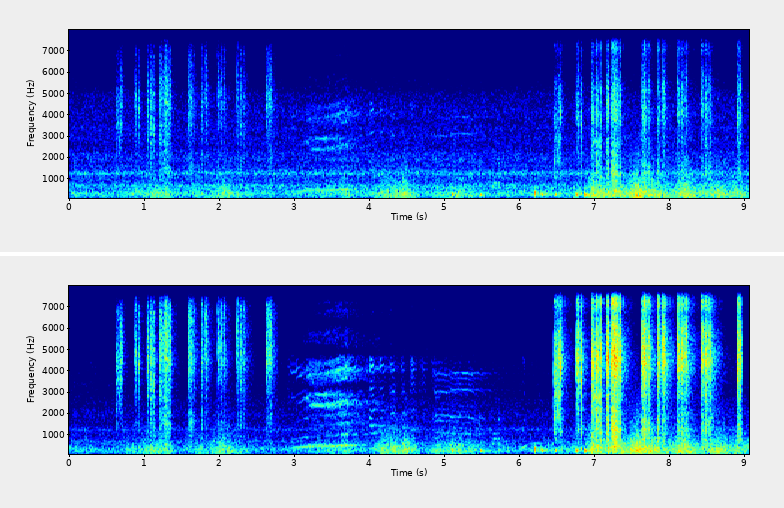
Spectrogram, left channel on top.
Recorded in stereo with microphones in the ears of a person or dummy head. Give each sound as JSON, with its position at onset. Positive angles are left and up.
{"t": 0.6, "sound": "tape being pulled", "side_deg": -20}
{"t": 2.9, "sound": "laughter", "side_deg": -30}
{"t": 5.1, "sound": "boiling", "side_deg": 10}
{"t": 6.4, "sound": "tape being pulled", "side_deg": -35}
